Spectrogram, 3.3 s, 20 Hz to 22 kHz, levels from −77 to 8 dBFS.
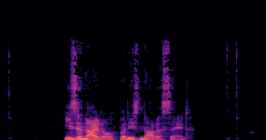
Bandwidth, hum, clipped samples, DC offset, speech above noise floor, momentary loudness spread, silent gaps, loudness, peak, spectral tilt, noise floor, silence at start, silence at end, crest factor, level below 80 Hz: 16 kHz; none; under 0.1%; under 0.1%; 55 dB; 14 LU; none; -21 LUFS; -2 dBFS; -5.5 dB/octave; -75 dBFS; 0.8 s; 1 s; 20 dB; -62 dBFS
